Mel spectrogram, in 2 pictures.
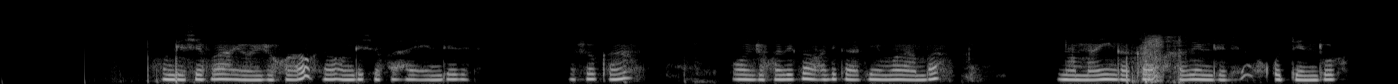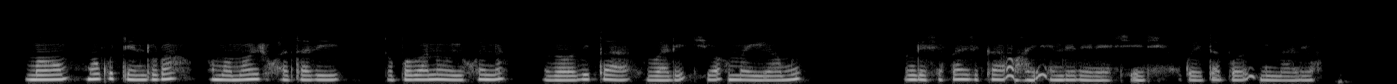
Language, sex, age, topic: Oshiwambo, female, 18-24, agriculture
